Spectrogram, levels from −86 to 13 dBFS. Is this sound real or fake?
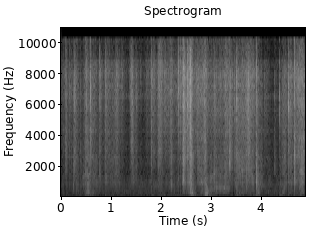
fake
